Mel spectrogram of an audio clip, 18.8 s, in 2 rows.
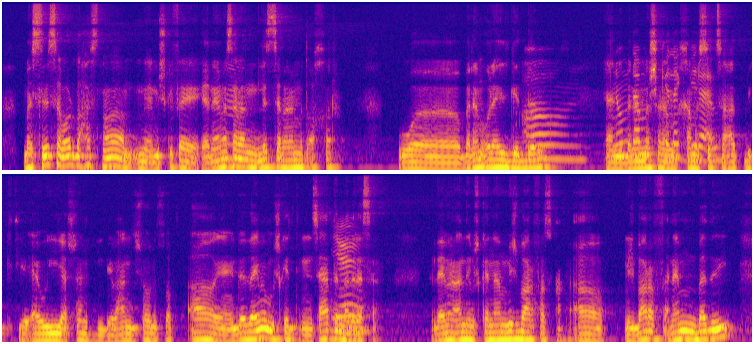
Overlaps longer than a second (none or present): present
